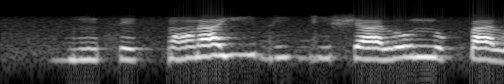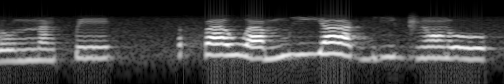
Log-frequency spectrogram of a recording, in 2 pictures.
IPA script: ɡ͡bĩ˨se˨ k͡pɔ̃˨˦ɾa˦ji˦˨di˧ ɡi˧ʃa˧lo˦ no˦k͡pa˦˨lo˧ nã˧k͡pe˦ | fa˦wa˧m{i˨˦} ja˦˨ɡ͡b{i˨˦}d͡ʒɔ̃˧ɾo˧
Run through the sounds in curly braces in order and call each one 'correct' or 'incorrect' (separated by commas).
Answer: incorrect, incorrect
